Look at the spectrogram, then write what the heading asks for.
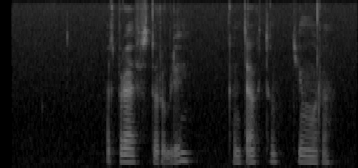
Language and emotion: Russian, neutral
